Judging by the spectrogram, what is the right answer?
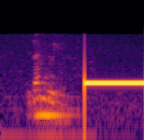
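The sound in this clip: A telephone call tone follows a brief spoken phrase: a loud, steady, unbroken electronic tone that sets in abruptly and holds without a break to the end.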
